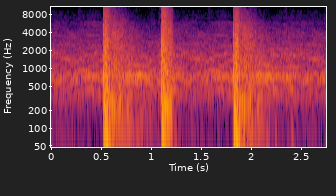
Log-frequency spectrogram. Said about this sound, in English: Those aren't firecrackers! They are gunshots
